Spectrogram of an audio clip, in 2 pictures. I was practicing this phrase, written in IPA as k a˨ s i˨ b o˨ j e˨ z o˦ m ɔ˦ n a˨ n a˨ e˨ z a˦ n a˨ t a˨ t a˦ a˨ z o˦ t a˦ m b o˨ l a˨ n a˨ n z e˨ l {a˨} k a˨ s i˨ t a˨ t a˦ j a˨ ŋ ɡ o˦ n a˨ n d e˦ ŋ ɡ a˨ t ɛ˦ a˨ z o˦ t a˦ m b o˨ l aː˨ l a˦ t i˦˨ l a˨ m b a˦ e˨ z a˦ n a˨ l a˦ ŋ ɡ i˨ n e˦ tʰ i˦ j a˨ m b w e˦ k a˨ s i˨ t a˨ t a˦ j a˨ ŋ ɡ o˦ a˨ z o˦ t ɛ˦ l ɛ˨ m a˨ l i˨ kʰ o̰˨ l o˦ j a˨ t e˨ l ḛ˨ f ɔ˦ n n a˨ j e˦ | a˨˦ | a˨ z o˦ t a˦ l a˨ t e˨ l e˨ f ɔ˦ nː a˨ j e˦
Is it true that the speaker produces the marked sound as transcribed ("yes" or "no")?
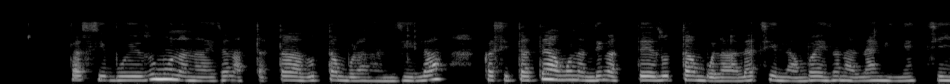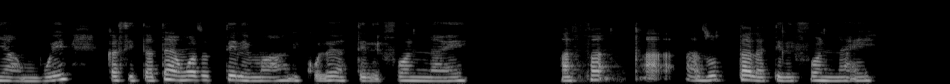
no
